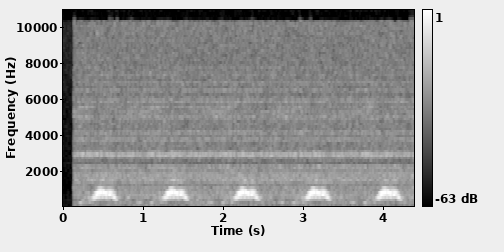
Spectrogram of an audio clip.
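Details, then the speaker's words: Esophageal continuous-wave Doppler of the descending aorta with poor probe focus: muffled, low-pitched pulsing whooshes at about 67/min over a steady hum, lacking the crisp high-pitched flow sound, which indicates inadequate ultrasound. "this is an example of poor focus and you will hear audio that indicates inadequate ultrasound"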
